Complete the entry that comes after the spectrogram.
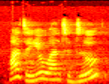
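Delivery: usual speaking voice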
